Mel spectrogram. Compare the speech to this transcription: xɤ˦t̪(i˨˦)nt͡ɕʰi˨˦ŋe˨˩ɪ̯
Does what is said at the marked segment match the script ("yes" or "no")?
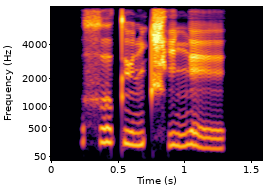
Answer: no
